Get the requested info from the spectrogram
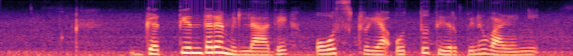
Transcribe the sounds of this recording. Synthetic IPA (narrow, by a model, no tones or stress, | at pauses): ɡɐt̪jɐnd̪ɐɾɐmilːaːðe̞ | o̞ːsʈrijɐʔot̪ːut̪iːrpinuʋɐɻɐŋːi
